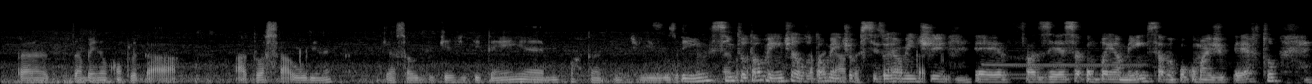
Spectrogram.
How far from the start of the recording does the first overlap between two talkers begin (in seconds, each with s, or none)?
7.2 s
